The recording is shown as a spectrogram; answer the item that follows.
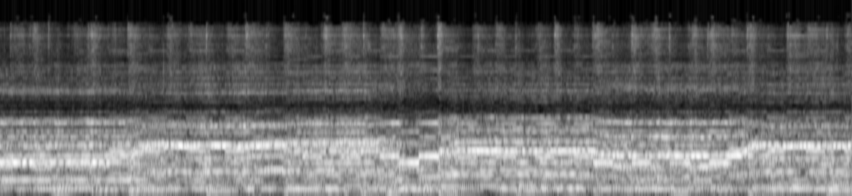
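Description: Live song performance: two girls singing into microphones with a choir and band behind them, holding long notes that change pitch every second or two.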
